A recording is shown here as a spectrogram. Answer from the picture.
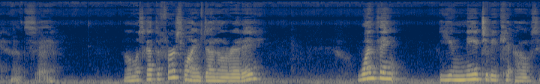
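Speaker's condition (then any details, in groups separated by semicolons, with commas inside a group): No condition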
